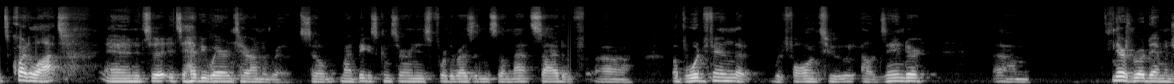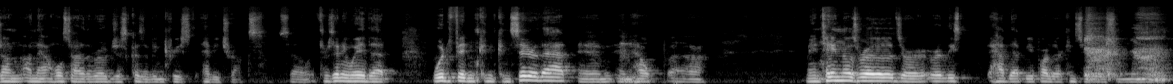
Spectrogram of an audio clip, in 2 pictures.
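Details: Adult speaker; normal voice.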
